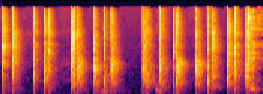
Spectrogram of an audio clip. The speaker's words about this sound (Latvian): Otra skaņa būs plaukšķināšana.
